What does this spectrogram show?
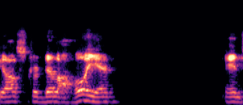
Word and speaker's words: Hoya: In Spanish they say Oscar de la Hoya, Hoya, not Hoya, right? But in English, Oscar de la Hoya. He was born in the United States, so that's the way he pronounces it too.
